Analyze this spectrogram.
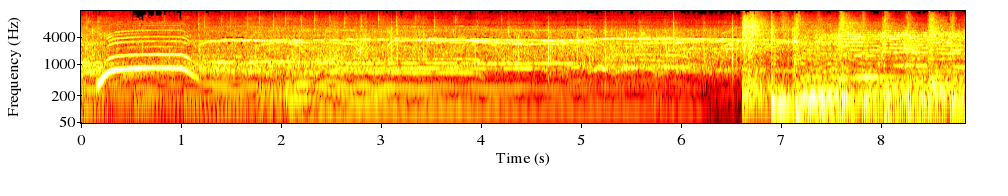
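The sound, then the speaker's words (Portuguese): A crowd applauding Our Lady (Nossa Senhora) claps and cheers steadily, with shrill whistles and sustained horn-like tones over the top. A louder, rougher burst of crowd noise swells near the end. “Aplauda Nossa Senhora.”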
